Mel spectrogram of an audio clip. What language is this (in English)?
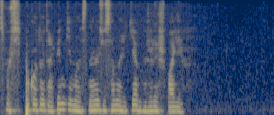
Russian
